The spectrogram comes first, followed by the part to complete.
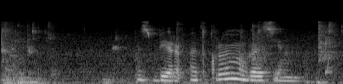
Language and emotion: Russian, neutral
